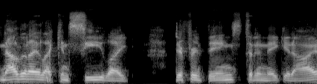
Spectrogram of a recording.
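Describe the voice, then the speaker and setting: In an American accent, a man with a fairly low pitch speaks at a fairly quick pace with fairly even intonation, recorded very cleanly against a silent background with a dry, close sound and no echo. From Seattle, US Pacific Northwest. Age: 20s. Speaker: professional wrestler. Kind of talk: casual interview.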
